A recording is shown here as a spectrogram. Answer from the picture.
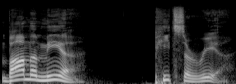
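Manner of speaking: high, sing-out mock Italian accent. Joker answering talk of Italians, in a mock Italian accent. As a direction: call it out in a cartoonish Italian accent. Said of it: "That was Italian twink".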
